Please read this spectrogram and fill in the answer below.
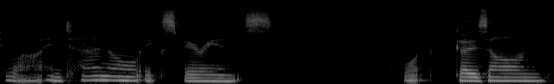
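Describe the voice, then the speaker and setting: A woman guiding a relaxation meditation in a soothing, unhurried way, leaving long pauses, with soft, breathy phrase endings. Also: on the low side, steady tone. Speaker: yoga nidra guide.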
